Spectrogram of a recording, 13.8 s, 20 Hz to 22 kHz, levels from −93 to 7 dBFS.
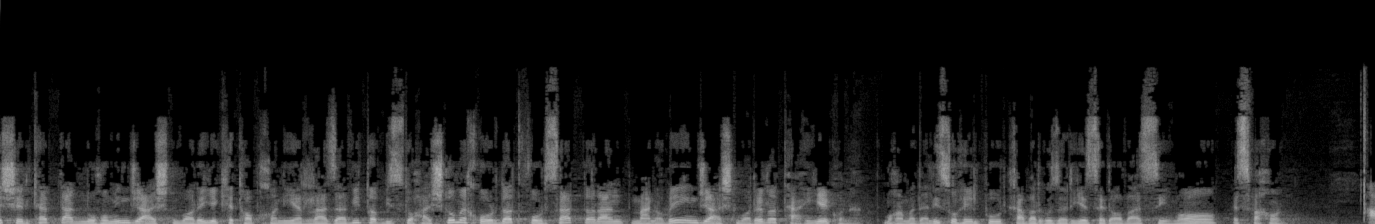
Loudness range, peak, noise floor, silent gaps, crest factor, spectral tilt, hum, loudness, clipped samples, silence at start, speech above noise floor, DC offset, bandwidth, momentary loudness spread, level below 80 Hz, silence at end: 2 LU; -10 dBFS; -59 dBFS; none; 18 dB; -5 dB/octave; none; -27 LUFS; under 0.1%; 0 s; 32 dB; under 0.1%; 15.5 kHz; 5 LU; -64 dBFS; 0 s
